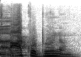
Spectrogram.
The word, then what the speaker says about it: Okwuegbunam: Albert Okwuegbunam. Okay. OKWUEGBUNAM. We'll just call him Albert O. Aquabunam. We'll just call him Albert O. No, it's Aquabunam.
